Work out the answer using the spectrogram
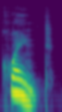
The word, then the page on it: quaint: kwéint; クエイント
